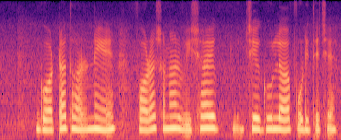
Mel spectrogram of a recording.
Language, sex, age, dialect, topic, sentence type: Bengali, female, 18-24, Western, banking, statement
